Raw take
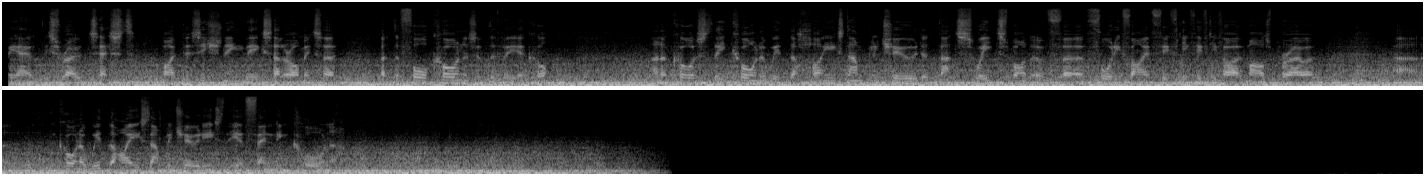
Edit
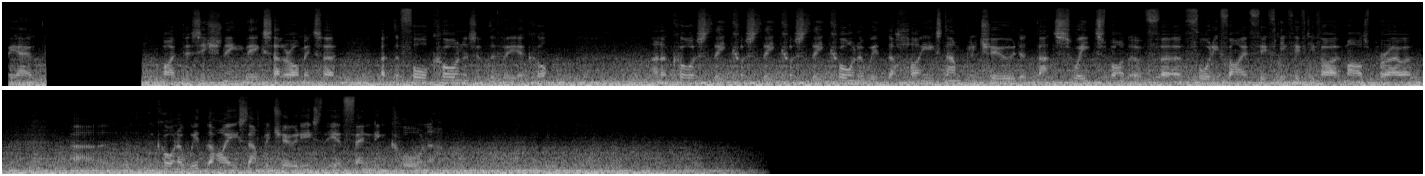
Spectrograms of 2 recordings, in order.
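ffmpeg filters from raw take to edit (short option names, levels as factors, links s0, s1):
-filter_complex "[0:a]asplit=5[s0][s1][s2][s3][s4];[s0]atrim=end=0.44,asetpts=PTS-STARTPTS,afade=t=out:st=0.436:d=0.004:c=hsin[s5];[s1]atrim=start=0.44:end=1.4,asetpts=PTS-STARTPTS,volume=0[s6];[s2]atrim=start=1.4:end=7.392,asetpts=PTS-STARTPTS,afade=t=in:d=0.004:c=hsin[s7];[s3]atrim=start=6.898:end=7.392[s8];[s4]atrim=start=6.898[s9];[s5][s6][s7]concat=n=3:v=0:a=1[s10];[s10][s8]acrossfade=d=0.004:c1=hsin:c2=hsin[s11];[s11][s9]acrossfade=d=0.004:c1=hsin:c2=hsin"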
